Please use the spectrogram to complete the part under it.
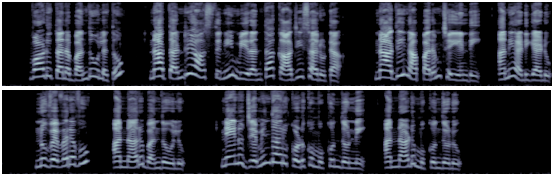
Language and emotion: Telugu, neutral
